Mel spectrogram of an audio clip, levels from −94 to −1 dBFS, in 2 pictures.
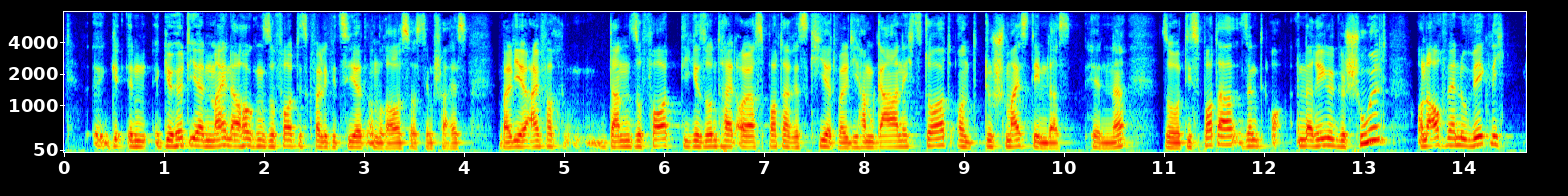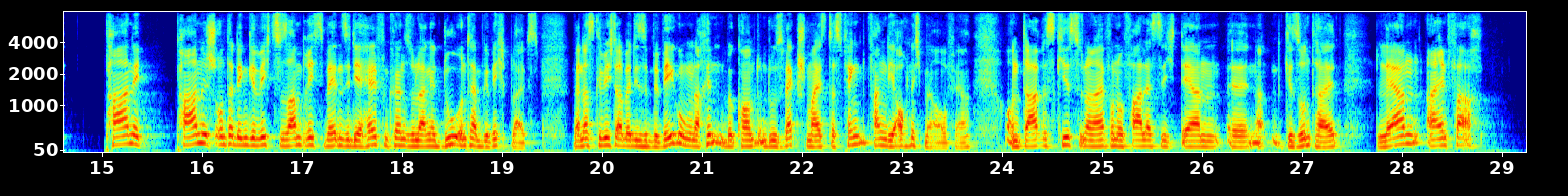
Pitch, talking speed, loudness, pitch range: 130 Hz, 205 wpm, -17 LUFS, 120-150 Hz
